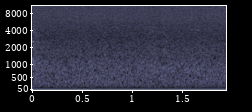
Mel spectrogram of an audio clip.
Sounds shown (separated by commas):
unidentified sound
